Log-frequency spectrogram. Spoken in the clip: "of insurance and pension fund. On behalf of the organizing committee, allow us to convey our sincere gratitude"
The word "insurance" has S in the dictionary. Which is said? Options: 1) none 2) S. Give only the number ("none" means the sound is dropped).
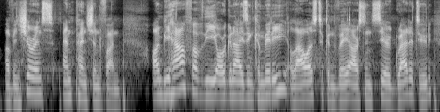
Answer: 2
